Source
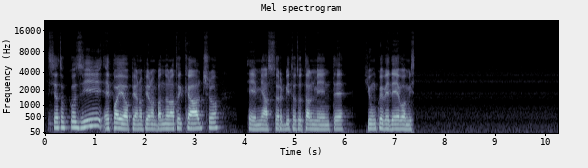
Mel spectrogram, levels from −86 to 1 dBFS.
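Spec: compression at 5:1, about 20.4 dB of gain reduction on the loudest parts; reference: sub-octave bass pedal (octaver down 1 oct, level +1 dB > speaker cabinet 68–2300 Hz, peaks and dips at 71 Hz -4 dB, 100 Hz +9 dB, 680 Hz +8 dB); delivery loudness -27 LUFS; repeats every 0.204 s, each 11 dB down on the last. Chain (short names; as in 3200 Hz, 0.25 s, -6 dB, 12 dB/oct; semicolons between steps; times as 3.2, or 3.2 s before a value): compressor 5:1, threshold -40 dBFS; feedback echo 0.204 s, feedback 28%, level -11 dB; octaver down 1 oct, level +1 dB; speaker cabinet 68–2300 Hz, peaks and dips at 71 Hz -4 dB, 100 Hz +9 dB, 680 Hz +8 dB; gain +12 dB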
